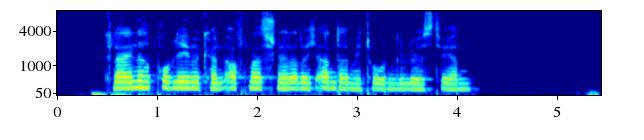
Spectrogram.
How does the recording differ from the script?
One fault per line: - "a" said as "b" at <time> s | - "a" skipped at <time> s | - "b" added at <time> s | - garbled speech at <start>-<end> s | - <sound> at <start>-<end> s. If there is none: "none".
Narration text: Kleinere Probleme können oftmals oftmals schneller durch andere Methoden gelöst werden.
- "oftmals" skipped at 2.1 s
